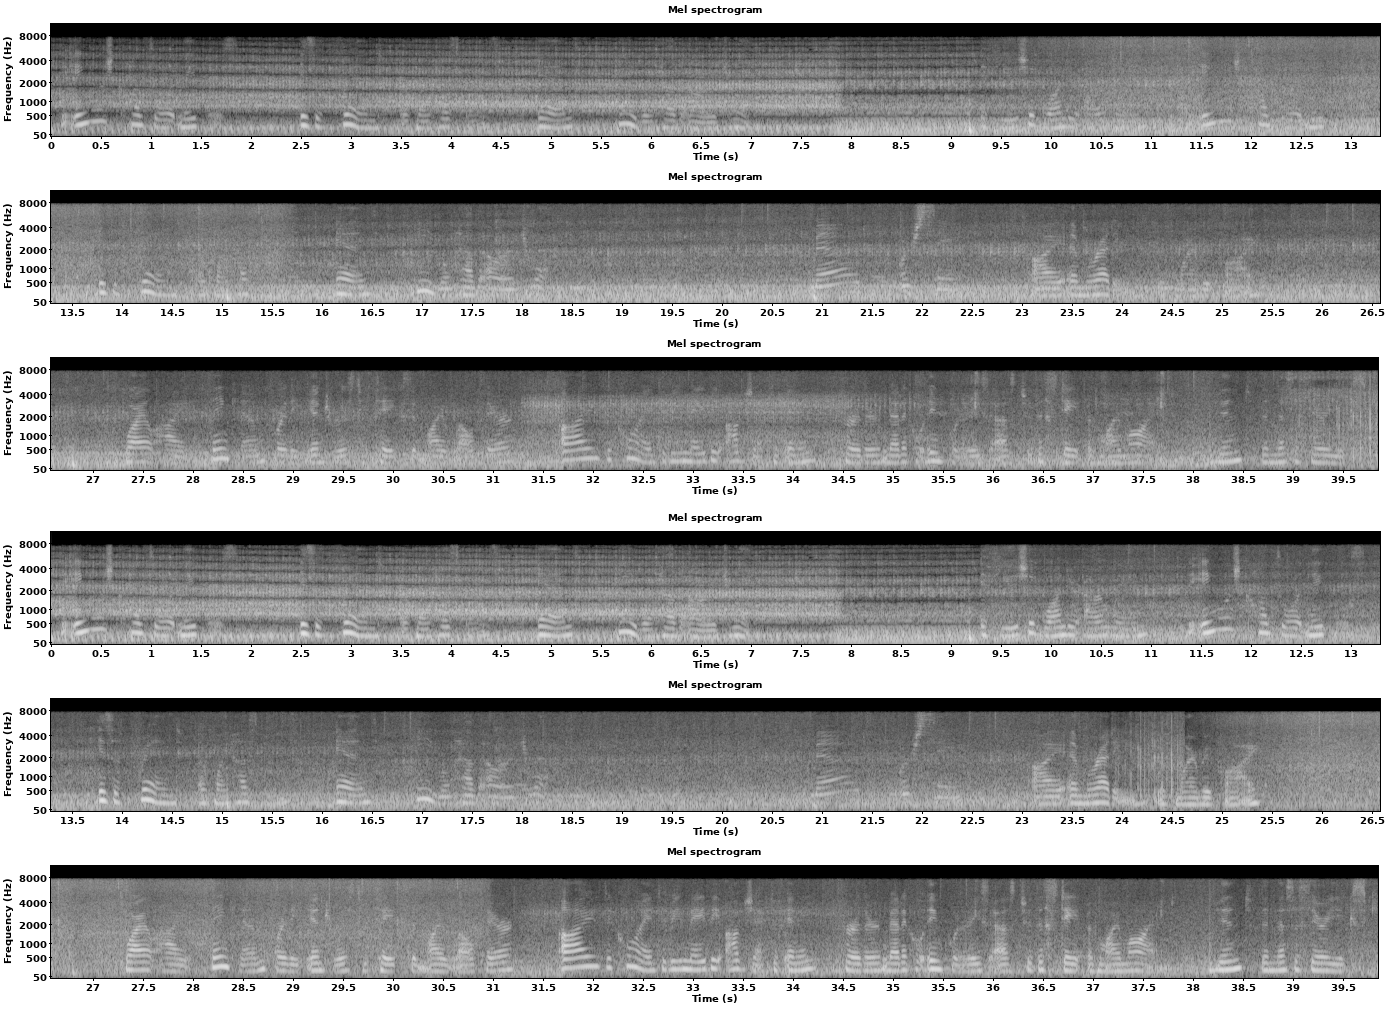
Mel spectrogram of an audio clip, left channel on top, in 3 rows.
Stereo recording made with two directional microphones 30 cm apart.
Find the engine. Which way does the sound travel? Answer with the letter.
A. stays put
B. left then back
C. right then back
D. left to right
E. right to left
E.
